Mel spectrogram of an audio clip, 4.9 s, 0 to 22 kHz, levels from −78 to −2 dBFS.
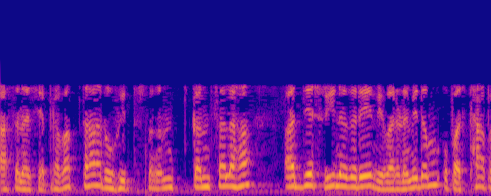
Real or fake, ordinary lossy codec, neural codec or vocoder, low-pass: real; Opus, 64 kbps; none; 3.6 kHz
